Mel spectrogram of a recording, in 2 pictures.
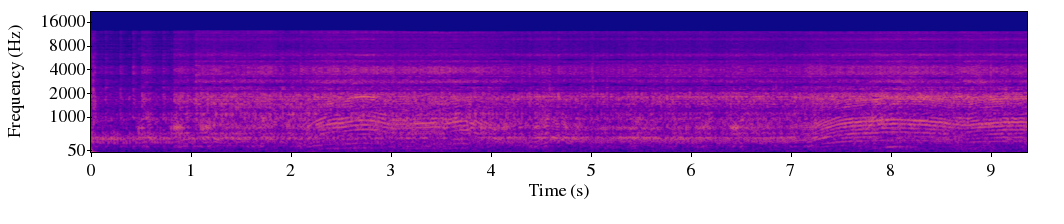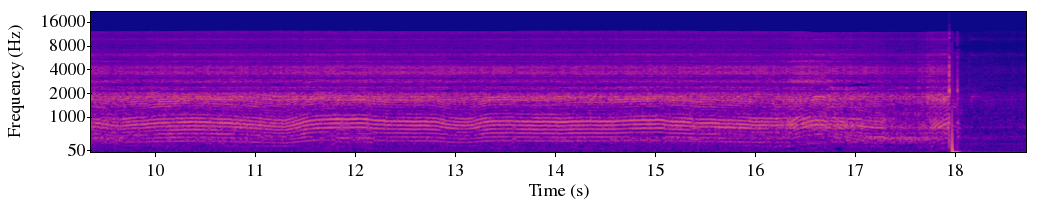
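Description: Two-stroke chainsaw running at high revs while cutting into a large cedar trunk. Its pitch repeatedly sags and recovers as the chain loads up in the wood.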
